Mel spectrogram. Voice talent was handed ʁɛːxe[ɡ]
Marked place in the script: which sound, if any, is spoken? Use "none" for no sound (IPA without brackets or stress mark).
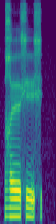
x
